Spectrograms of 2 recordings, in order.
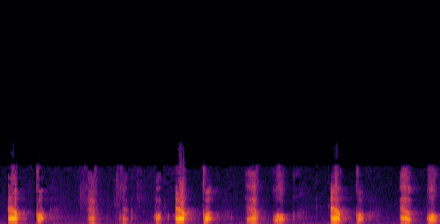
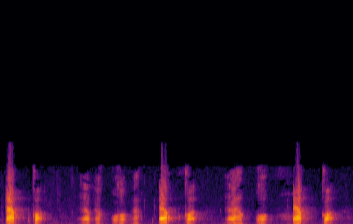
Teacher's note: The farthest side of the tongue is elevated, and there is a move in the uvula. That's why the qaf and the kaf together were put in a group by themselves, and they were called al-huruf al-lahawiyya, because of this uvula, this conical tissue which is hanging from the middle of the soft palate.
